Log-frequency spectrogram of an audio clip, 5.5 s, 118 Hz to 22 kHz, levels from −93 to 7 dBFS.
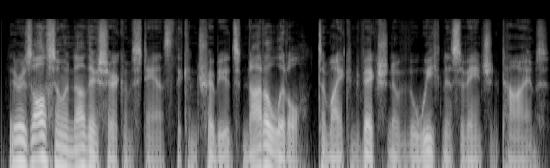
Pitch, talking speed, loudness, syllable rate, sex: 90 Hz, 205 wpm, -20 LUFS, 6.6 syllables/s, male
